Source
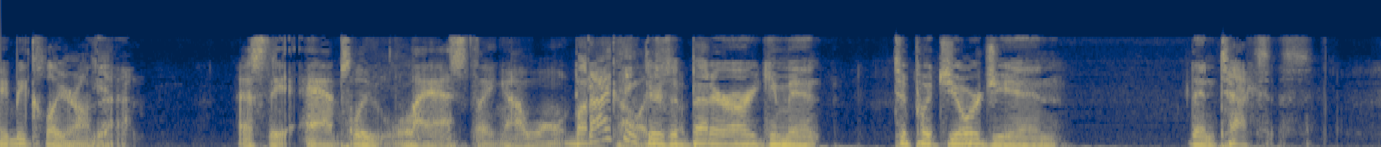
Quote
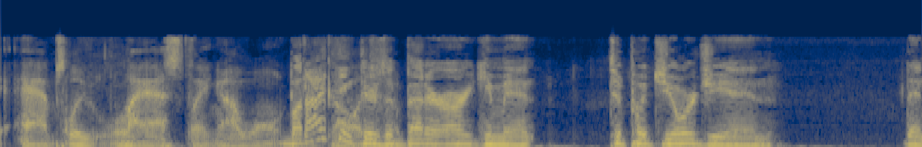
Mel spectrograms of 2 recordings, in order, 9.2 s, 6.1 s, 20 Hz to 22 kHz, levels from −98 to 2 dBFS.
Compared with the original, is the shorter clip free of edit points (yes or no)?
yes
